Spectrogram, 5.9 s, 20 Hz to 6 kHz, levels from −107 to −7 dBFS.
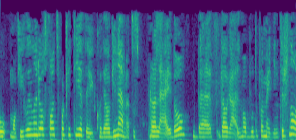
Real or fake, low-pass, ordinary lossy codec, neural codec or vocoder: real; 5.4 kHz; MP3, 32 kbps; none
